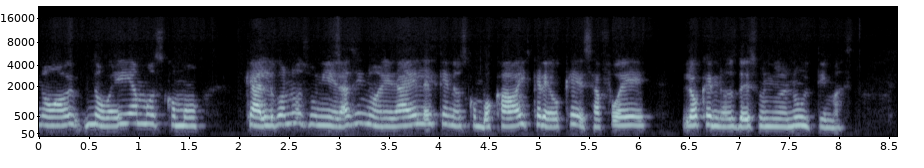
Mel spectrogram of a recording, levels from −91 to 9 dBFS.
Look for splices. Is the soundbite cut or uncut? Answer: uncut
